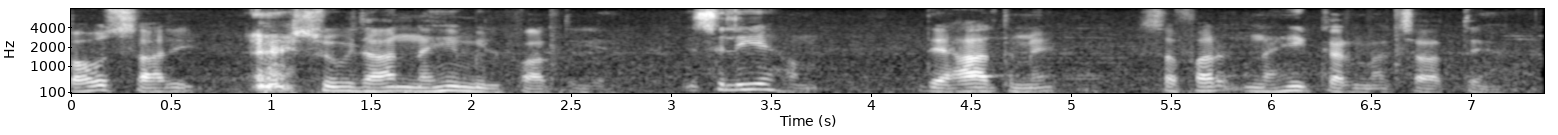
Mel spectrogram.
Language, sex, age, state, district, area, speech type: Urdu, male, 18-30, Bihar, Madhubani, rural, spontaneous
